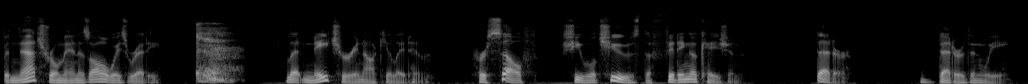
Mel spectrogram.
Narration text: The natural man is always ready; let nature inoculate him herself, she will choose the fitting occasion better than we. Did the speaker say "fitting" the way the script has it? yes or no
yes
